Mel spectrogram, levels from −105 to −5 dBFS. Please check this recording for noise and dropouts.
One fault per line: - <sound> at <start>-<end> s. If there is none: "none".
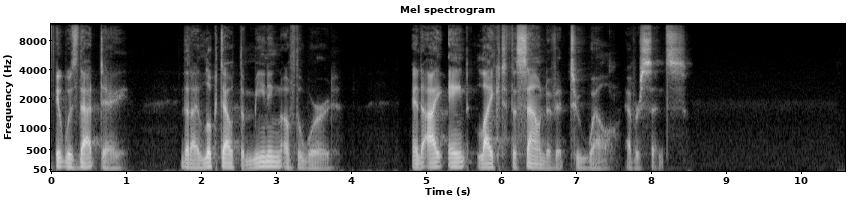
none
